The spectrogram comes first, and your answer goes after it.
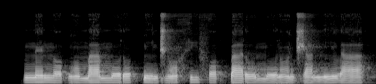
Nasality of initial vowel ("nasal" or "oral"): nasal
